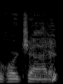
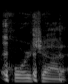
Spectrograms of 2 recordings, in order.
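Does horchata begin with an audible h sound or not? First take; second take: audible h; no h. First: The word starts with a breathy h, like whore. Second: The word starts without an h sound. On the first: The speaker calls it wrong. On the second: The speaker calls it right.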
